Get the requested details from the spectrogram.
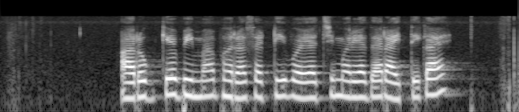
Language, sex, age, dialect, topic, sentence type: Marathi, female, 25-30, Varhadi, banking, question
